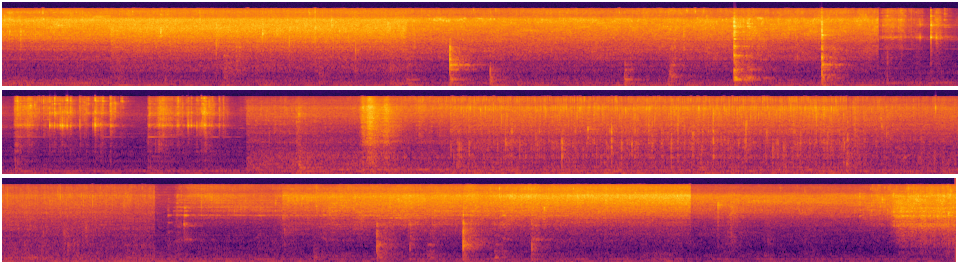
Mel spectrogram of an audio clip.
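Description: Sliced shallots frying in oil in a ceramic frying pan: a steady sizzle, with a few sharp clicks of stirring a few seconds in. The sizzle drops to a quieter, patchier sound in the middle and comes back strongly later on.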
